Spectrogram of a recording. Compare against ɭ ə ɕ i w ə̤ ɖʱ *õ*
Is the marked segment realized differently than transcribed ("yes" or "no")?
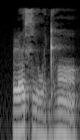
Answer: no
